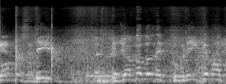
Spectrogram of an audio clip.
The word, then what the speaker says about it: Bob Steele: Claro, Bob Tele es Bob Steele.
